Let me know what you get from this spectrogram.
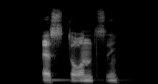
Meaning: nominative plural of эсто́нец (estónec)
- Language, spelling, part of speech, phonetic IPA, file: Russian, эстонцы, noun, [ɪˈstont͡sɨ], Ru-эстонцы.ogg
